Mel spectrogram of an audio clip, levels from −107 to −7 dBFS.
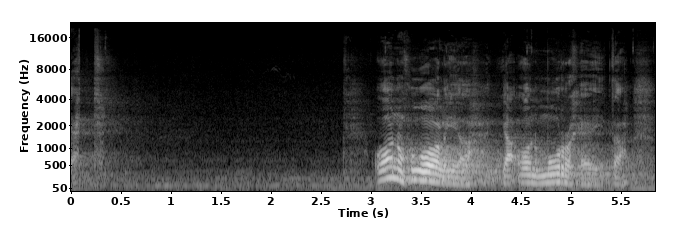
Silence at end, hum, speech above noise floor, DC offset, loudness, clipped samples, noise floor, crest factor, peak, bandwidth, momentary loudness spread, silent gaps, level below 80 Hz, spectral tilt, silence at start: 0 s; none; 34 dB; under 0.1%; -33 LUFS; under 0.1%; -66 dBFS; 22 dB; -14 dBFS; 12.5 kHz; 19 LU; none; -68 dBFS; -8.5 dB/octave; 0 s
